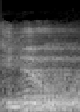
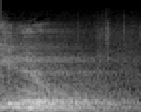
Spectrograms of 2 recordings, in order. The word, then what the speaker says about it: GNU: new anymore but it still is canoe and will always be canoe the other erroneous pronunciation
